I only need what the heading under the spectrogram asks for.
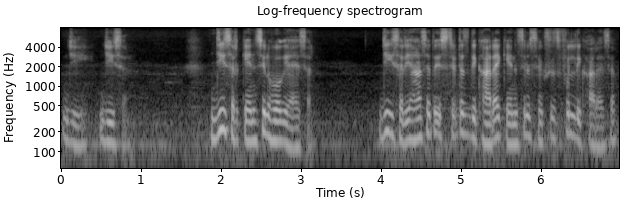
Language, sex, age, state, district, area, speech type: Urdu, male, 18-30, Delhi, North West Delhi, urban, spontaneous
